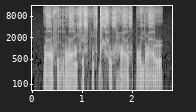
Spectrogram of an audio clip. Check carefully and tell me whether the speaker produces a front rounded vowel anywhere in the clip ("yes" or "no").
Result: no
